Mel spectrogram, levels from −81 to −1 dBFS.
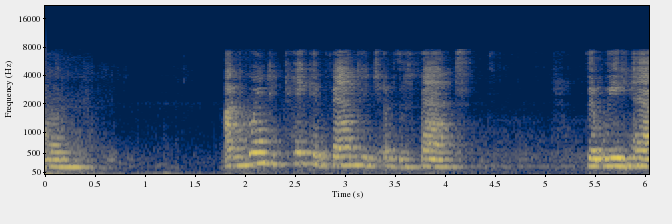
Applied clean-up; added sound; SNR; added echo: neural separator model SepFormer DNS4.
